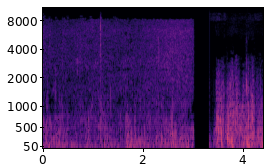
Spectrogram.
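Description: Wind buffeting a phone's microphone on an open sailboat on the water: a loud, steady rumble that cuts off suddenly about three seconds in.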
